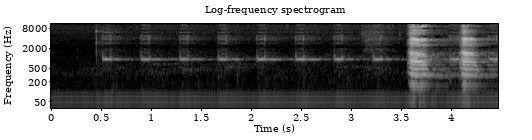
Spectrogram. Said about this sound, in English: Start the buzzer.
